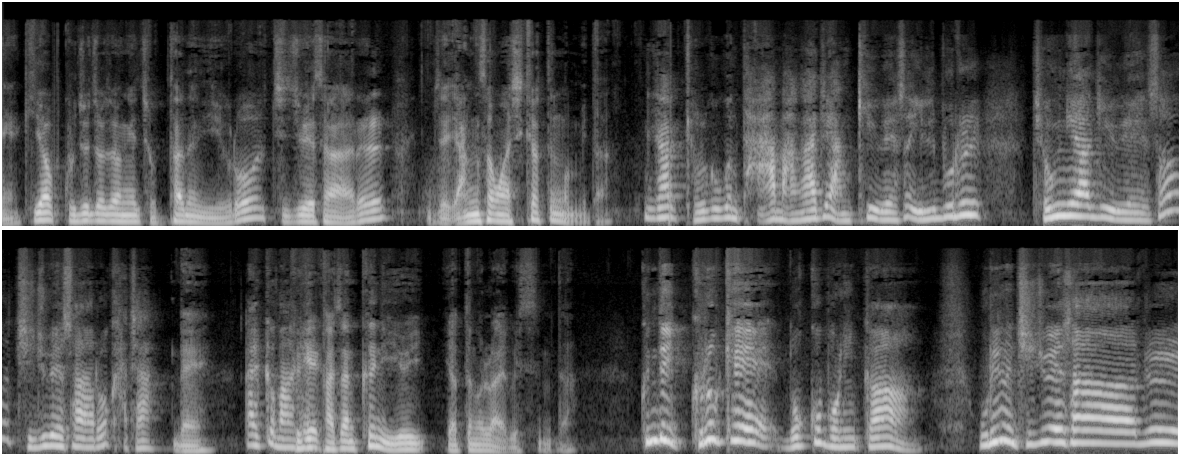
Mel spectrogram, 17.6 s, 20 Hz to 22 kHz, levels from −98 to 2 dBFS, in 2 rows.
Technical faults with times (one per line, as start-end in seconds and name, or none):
0.38 block of digital silence
5.00 block of digital silence
7.19-9.43 call bitrate drop
11.22 block of digital silence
